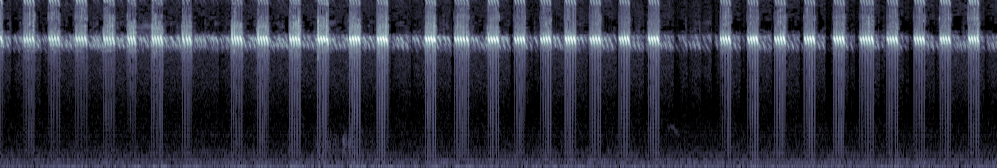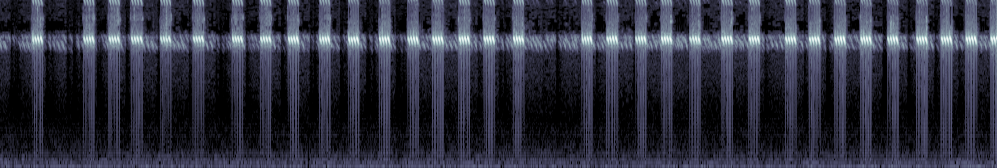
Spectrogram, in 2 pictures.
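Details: A male cricket in its nest calls to attract a female, giving a long run of short, bright, high-pitched chirps about three or four per second, with a few brief pauses and a faint low rumble beneath.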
